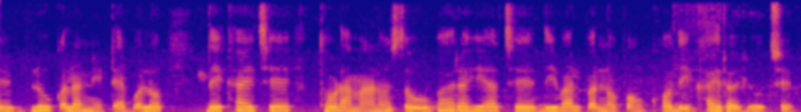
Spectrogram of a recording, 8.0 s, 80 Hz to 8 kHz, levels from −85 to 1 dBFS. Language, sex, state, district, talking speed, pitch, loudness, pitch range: Gujarati, female, Gujarat, Valsad, 135 wpm, 230 Hz, -14 LUFS, 215-240 Hz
